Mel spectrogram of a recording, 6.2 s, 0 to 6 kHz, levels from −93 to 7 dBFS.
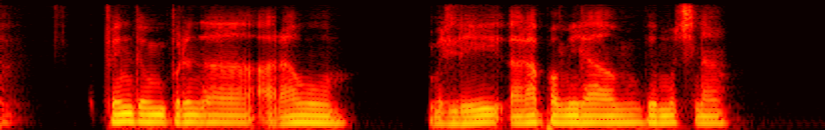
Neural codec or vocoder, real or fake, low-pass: codec, 16 kHz, about 1 kbps, DyCAST, with the encoder's durations; fake; 5.4 kHz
